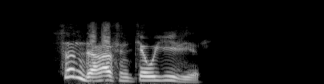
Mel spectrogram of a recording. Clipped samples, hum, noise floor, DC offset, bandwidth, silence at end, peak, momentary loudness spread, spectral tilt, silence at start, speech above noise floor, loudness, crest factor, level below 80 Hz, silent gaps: under 0.1%; 60 Hz at -50 dBFS; -89 dBFS; under 0.1%; 7.4 kHz; 1.25 s; -2 dBFS; 12 LU; -6.5 dB/octave; 0.6 s; 76 dB; -14 LUFS; 16 dB; -62 dBFS; none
